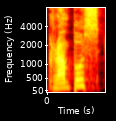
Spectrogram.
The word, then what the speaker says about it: Krampus: The myth and the legend behind Krampus, and I'm saying it like that because Christoph Waltz on the internet taught me that's how you say it.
